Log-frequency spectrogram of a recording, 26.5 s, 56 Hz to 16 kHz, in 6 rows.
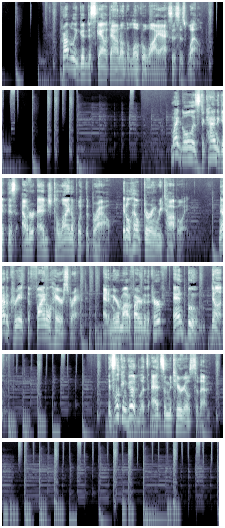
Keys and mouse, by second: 1.8 s, 4.7-12.9 shift+middle drag, 12.9-15.2 drag, 15.2 middle click, 17.0 click, 18.0-18.4 middle drag, 18.4 click, 18.4-20.3 middle drag, 20.3 click, 20.5-21.1 middle drag, 21.1-26.4 drag, 22.5 middle click, 22.5 right click, 24.6 middle click, 24.6 right click.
